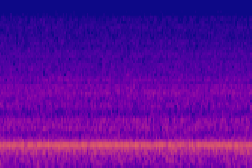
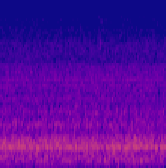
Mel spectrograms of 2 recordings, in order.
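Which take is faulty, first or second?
first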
